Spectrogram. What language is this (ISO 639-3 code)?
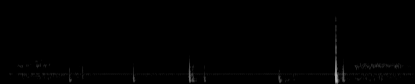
eng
